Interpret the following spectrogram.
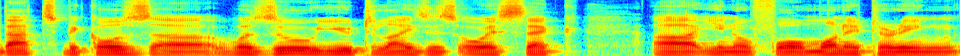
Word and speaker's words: OSSEC: on those systems now I am going to be calling OS SEC OS Sac you can also you know uh you know you can also pronounce it as ossec whatever works for you foreign so what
